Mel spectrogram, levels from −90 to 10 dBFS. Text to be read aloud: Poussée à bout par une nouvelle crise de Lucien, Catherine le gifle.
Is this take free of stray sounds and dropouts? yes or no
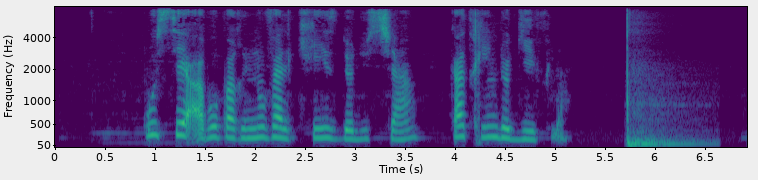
no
